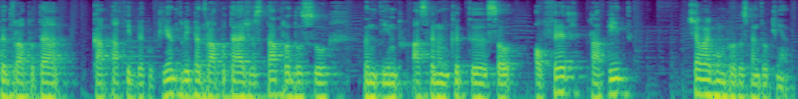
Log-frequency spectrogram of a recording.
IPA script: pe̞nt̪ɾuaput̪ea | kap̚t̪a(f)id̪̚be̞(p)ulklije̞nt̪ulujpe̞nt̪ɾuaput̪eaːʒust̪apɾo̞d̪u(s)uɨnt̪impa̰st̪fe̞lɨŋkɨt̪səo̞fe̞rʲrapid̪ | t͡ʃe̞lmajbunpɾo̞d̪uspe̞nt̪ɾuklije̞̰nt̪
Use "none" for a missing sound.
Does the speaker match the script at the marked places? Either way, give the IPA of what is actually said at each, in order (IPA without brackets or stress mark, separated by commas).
f, k, s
